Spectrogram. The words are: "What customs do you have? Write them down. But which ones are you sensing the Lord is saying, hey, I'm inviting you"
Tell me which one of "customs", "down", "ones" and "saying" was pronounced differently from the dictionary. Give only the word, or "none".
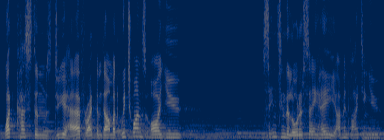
none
